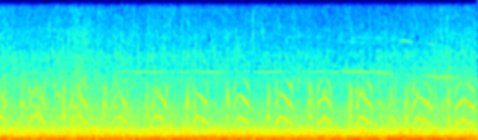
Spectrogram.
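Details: Eurasian oystercatcher repeating a shrill, ringing, down-slurred double note at a steady pace, about twice a second, throughout the clip, slightly distant, over a continuous low rumble.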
